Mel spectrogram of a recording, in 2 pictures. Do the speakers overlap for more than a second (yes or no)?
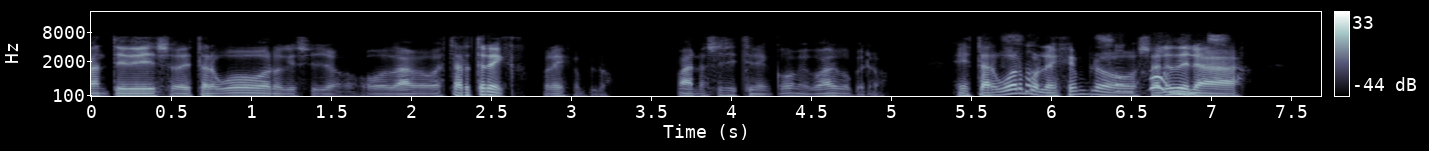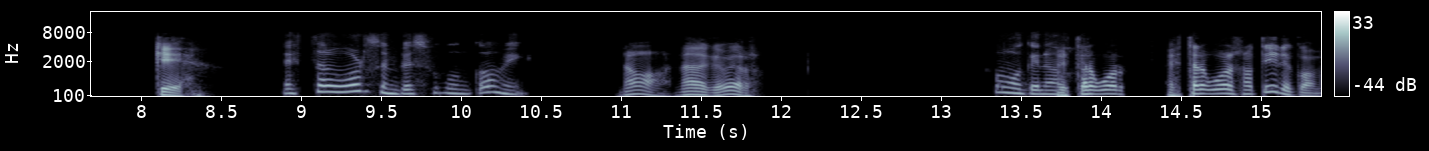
yes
